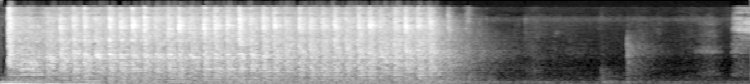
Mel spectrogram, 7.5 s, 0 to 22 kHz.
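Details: 1996 Chevy Impala SS cranked for the first time in over 10 years with fresh gas and key lock bypassed; starter churns at three even pulses a second but never fires, fuel pressure suspected too low; crank no start.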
